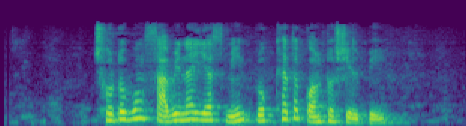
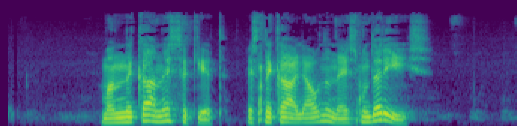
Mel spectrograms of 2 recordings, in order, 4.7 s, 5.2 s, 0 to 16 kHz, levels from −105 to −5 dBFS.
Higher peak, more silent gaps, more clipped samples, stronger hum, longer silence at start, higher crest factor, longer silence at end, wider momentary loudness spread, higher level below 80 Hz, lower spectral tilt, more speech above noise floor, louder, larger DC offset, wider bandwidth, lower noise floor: about the same, -4 dBFS vs -2 dBFS; neither; neither; neither; about the same, 0.95 s vs 1 s; about the same, 18 dB vs 22 dB; second, 0.75 s vs 0.95 s; second, 8 LU vs 11 LU; first, -60 dBFS vs -70 dBFS; about the same, -7 dB/octave vs -6 dB/octave; second, 42 dB vs 46 dB; about the same, -22 LUFS vs -22 LUFS; neither; second, 7.8 kHz vs 10.5 kHz; second, -62 dBFS vs -67 dBFS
